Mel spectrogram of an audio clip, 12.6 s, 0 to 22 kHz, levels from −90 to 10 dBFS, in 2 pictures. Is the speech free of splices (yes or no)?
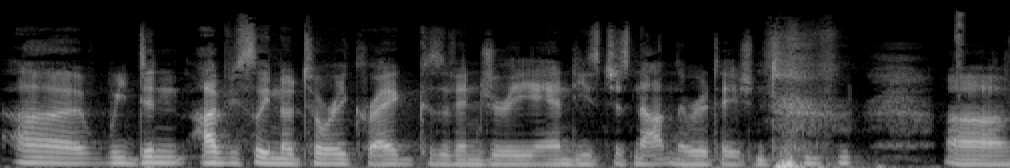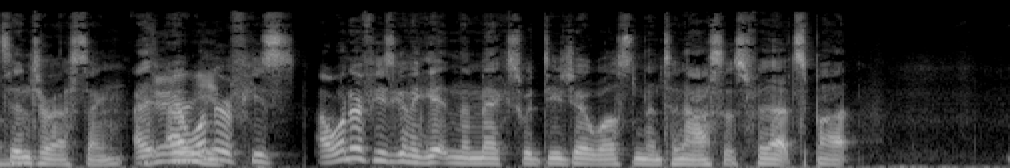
no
